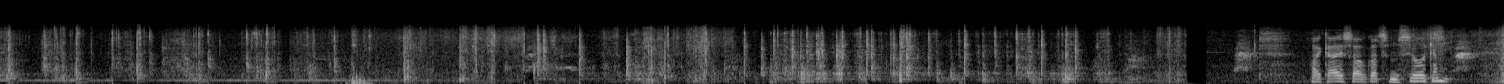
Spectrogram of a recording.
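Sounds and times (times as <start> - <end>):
metal and plastic parts rattling: 0.0 - 3.8, 4.7 - 11.9.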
